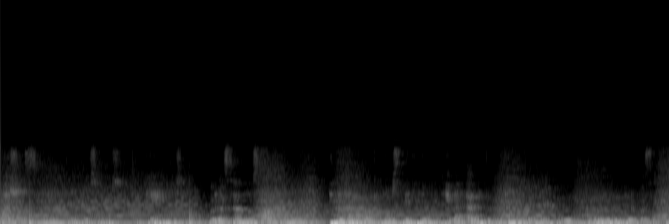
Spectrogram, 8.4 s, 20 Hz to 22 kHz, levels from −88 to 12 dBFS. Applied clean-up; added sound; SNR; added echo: none; Brass instrument; 6 dB; reverberation time 0.7 s.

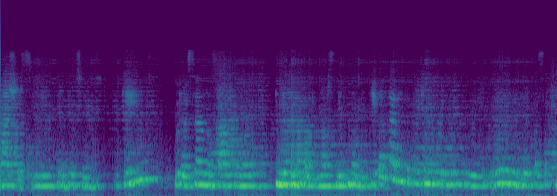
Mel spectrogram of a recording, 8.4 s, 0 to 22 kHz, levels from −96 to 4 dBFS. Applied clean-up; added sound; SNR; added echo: neural separator model SepFormer DNS4.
